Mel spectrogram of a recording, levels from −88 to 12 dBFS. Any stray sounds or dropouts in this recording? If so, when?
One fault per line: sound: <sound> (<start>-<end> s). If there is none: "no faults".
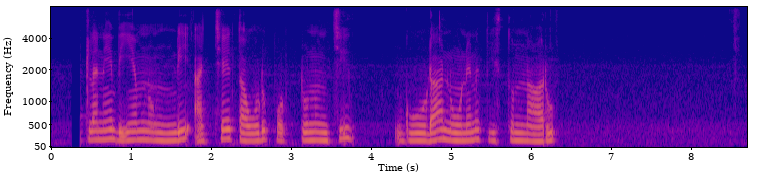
no faults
